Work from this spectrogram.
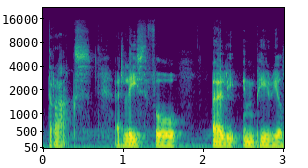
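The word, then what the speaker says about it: Thraex: i say saturation which in latin would be pronounced a trax that would be the pronunciation tracks at least for early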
